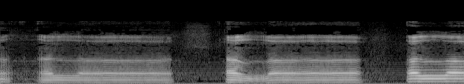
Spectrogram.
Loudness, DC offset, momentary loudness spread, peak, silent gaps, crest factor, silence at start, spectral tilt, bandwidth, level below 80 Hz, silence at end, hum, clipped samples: -22 LUFS; 0.8%; 13 LU; -2 dBFS; none; 20 dB; 0 s; -6 dB/octave; 8 kHz; -52 dBFS; 0 s; none; under 0.1%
